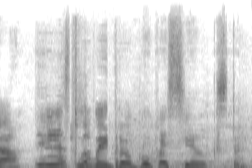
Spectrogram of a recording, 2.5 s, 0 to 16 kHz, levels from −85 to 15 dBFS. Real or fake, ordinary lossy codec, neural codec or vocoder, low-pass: fake; Opus, 64 kbps; codec, 32 kHz, 1.9 kbps, SNAC; 14.4 kHz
